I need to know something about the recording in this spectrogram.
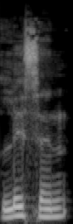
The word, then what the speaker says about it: listen: La t de listen no se pronuncia y la u de la palabra music se pronuncia como you.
